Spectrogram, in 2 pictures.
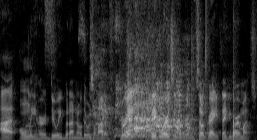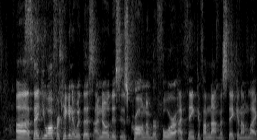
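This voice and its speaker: With an American accent, a man of fairly high pitch talks at a fairly quick pace with ordinary pitch variation over noticeable background noise. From Cleveland, Ohio. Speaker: spoken word poet. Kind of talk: casual talk to audience. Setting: live venue.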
